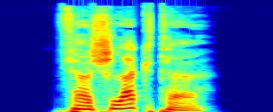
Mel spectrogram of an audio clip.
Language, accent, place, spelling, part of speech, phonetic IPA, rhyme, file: German, Germany, Berlin, verschlackter, adjective, [fɛɐ̯ˈʃlaktɐ], -aktɐ, De-verschlackter.ogg
- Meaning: inflection of verschlackt: 1. strong/mixed nominative masculine singular 2. strong genitive/dative feminine singular 3. strong genitive plural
